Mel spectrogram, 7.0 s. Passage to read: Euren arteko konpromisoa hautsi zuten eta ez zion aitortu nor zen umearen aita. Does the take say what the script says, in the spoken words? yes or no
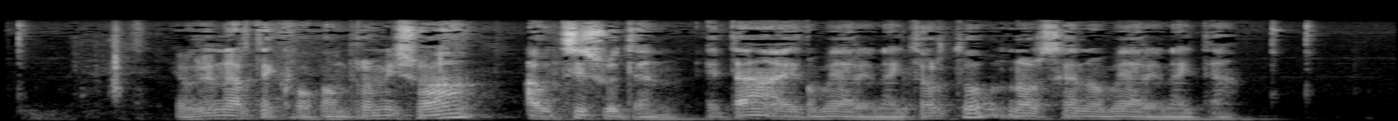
no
